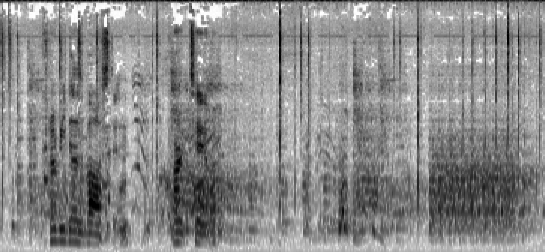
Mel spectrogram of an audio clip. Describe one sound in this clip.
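Video game sound effects of punches and impacts play in quick bursts.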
